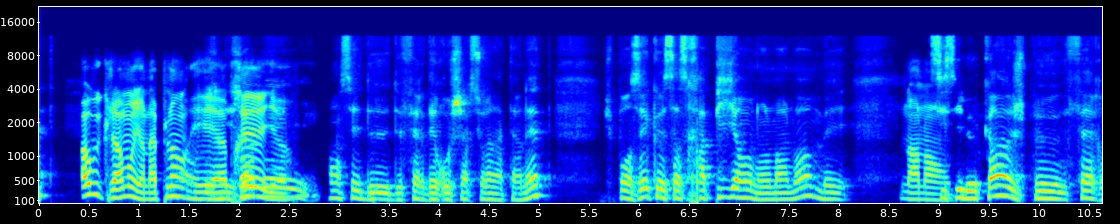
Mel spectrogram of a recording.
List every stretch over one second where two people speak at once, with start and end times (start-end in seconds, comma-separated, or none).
1.3-2.5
